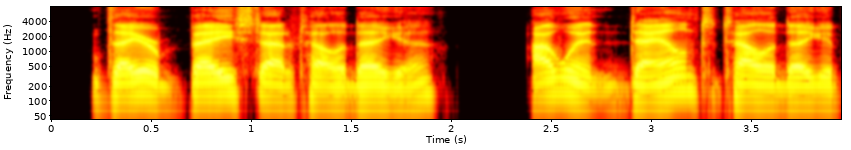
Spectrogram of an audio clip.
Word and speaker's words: Talladega: most people are familiar with Talladega, although they'll tell you there it's pronounced Talladega.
